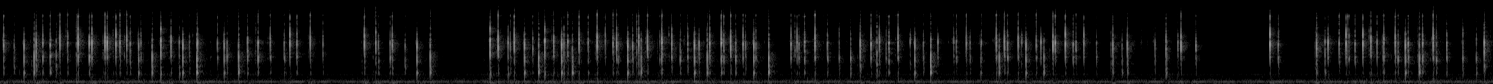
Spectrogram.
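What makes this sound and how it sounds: A mint-green Cyberboard R3 mechanical keyboard with plastic keycaps and an aluminum case is typed on continuously by fingertips. Bright, crisp key clicks come in rapid bursts, with brief pauses between runs. A faint steady low hum sits underneath.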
